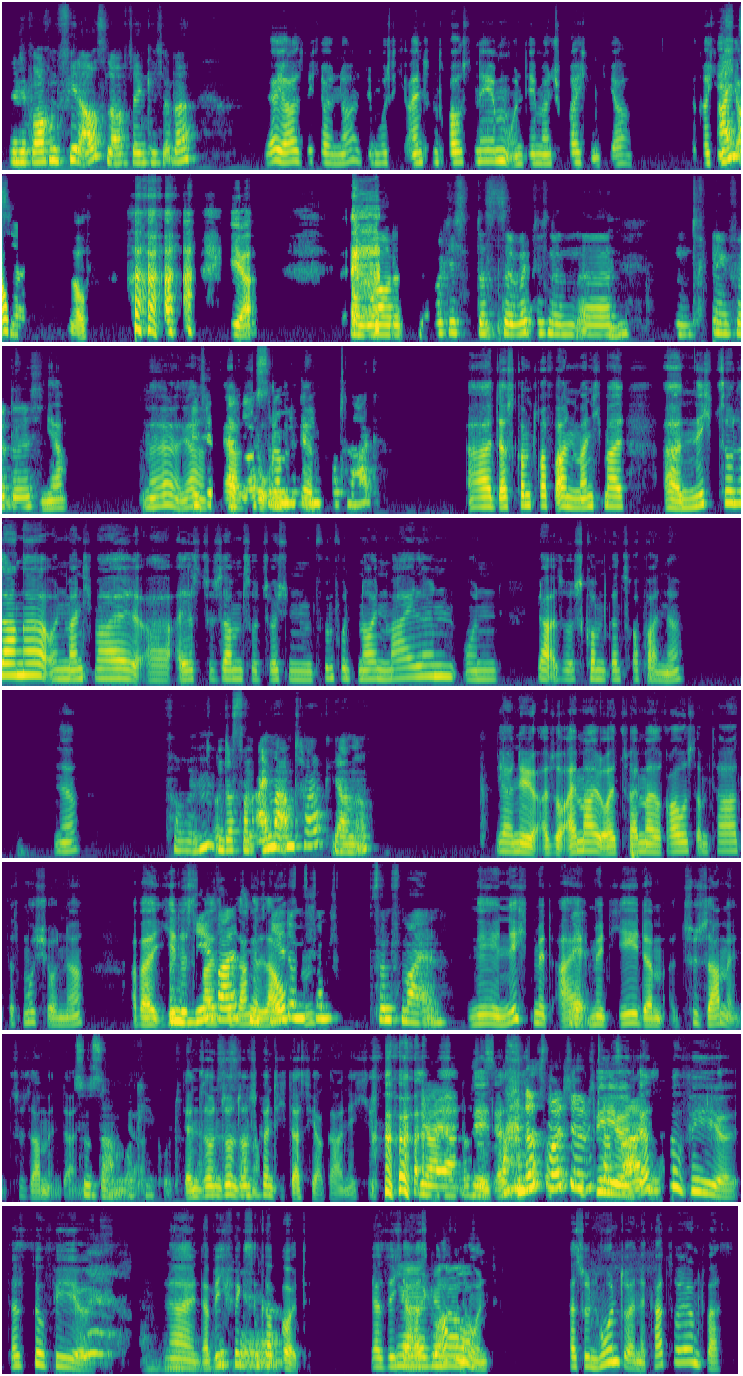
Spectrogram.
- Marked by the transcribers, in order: other background noise; distorted speech; laugh; cough; static; laugh; chuckle; joyful: "das wollte ich nämlich gerade sagen"; unintelligible speech; laugh; tapping
- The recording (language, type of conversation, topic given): German, unstructured, Was ist dein Lieblingsort in der Natur und warum?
